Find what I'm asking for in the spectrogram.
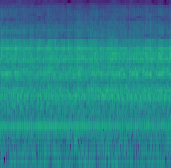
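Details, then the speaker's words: DIY-repaired deer game feeder spinner motor on a timer, running at six volts after reassembly; starts after slight delay, then smooth even high-pitched whir with no rattle; sounds healthy. "just had a bit of a delay on her that sounds healthy well she'll run off at six volts great I don't have to [ __ ] with the solar panels"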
